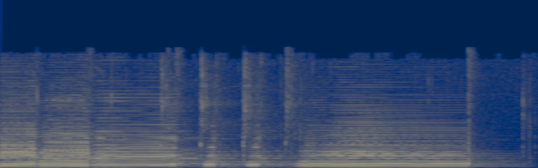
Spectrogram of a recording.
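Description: Hohner piano accordion playing a few held chords, the chord changing several times, then cutting off about three and a half seconds in.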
